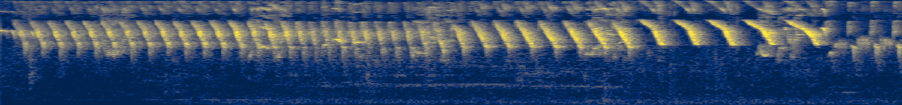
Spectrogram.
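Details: Domestic canary from a breeding setup, with young birds present, singing a fast rolling trill of rapidly repeated high notes. The rhythm stays steady for several seconds, then shifts into slower, more spaced sweeping notes near the end.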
